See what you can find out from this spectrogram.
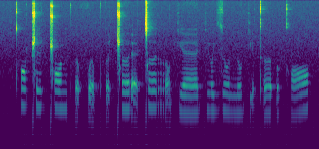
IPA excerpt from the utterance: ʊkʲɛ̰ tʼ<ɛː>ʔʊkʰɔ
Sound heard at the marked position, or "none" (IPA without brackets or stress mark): əː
